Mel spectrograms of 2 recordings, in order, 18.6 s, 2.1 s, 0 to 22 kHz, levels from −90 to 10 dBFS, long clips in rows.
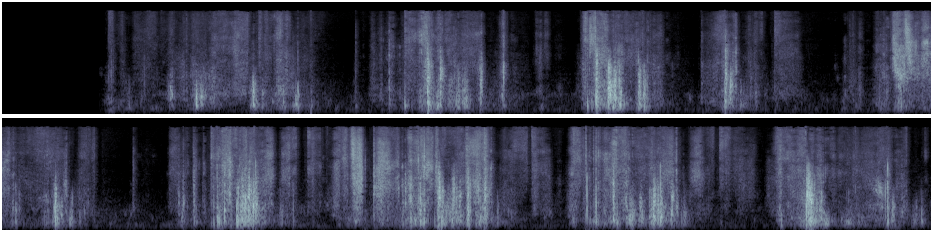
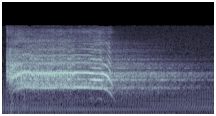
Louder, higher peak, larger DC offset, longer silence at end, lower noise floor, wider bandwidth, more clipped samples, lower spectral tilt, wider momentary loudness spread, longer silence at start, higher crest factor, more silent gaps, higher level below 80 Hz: second, -23 LUFS vs -10 LUFS; about the same, -4 dBFS vs -2 dBFS; neither; second, 0.05 s vs 0.2 s; first, -58 dBFS vs -34 dBFS; first, 17 kHz vs 10.5 kHz; neither; first, -1 dB/octave vs 1.5 dB/octave; first, 22 LU vs 19 LU; first, 1.05 s vs 0.05 s; first, 24 dB vs 12 dB; neither; about the same, -66 dBFS vs -62 dBFS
